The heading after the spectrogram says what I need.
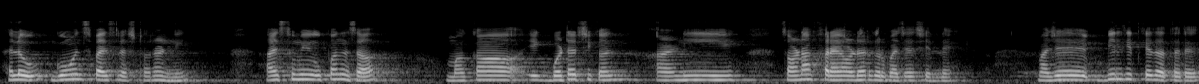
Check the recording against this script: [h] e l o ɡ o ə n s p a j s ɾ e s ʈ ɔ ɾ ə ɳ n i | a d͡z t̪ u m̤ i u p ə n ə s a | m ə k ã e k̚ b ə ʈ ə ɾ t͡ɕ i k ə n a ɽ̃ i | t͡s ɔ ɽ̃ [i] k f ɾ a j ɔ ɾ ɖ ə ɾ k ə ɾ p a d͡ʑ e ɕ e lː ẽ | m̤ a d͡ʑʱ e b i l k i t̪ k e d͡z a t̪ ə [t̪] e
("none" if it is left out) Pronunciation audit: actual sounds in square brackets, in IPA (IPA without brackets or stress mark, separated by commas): h, a, t̪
